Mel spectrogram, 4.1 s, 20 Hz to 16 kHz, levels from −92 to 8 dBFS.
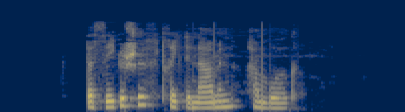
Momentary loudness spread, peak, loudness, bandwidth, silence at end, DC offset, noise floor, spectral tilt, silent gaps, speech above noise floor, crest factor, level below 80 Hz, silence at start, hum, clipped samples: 10 LU; -4 dBFS; -22 LUFS; 7.8 kHz; 1.2 s; under 0.1%; under -90 dBFS; -6.5 dB/octave; none; over 69 dB; 20 dB; -68 dBFS; 0.85 s; none; under 0.1%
